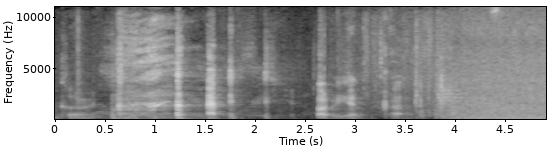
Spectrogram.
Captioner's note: laughing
